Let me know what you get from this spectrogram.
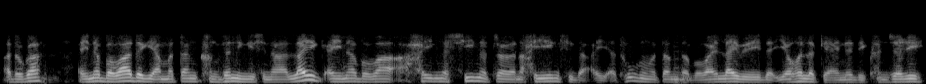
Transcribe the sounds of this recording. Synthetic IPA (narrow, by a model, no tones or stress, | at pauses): ɐ̰duɡɐː | jnɐbɐβadɐɡiɐmɐtɐŋkʰɐŋzɐniŋisinɐlajkɐjnɐbɐβahɐjŋɐsinɐtɾɐɡɐnɐhɐjeŋsidɐ̰ʔɐ̰jɐ̰tʰobɐmɐtɐmdɐbɐβajlajbeɾidɐjawɦɐlːɐkːehajnɐdikʰɐnzɐɾi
